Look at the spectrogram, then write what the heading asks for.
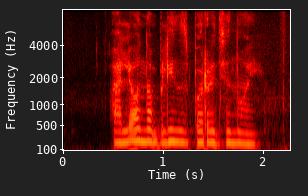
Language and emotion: Russian, neutral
